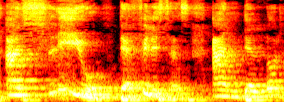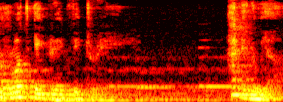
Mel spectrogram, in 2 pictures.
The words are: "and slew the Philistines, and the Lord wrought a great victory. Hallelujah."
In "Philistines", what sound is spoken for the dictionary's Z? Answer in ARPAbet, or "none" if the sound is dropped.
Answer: S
